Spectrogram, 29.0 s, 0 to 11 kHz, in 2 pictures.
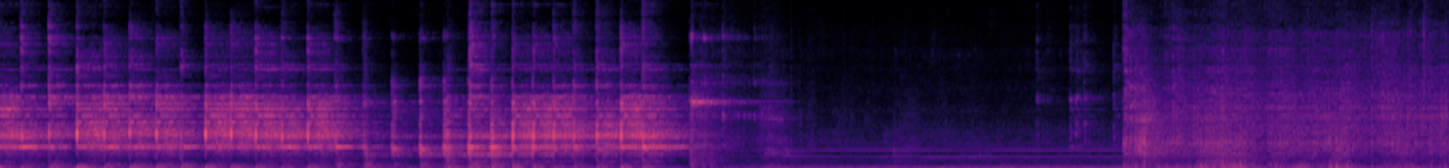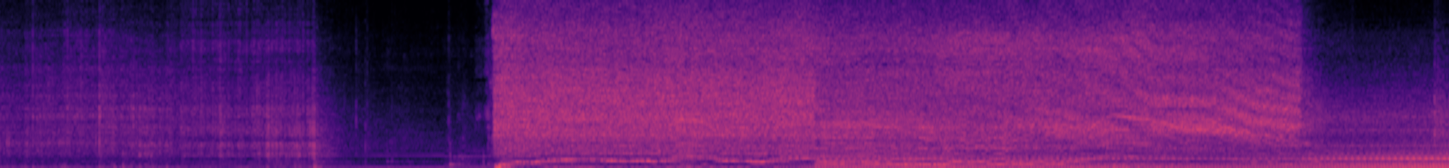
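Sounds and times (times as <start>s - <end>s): angle grinder grinding steel: 19.4s - 28.0s
steady hum: 20.3s - 28.9s.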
